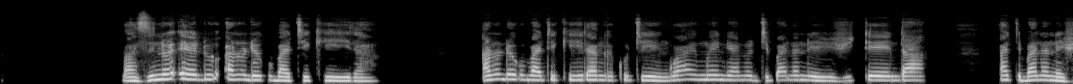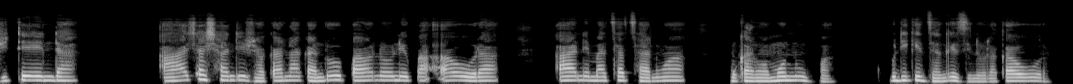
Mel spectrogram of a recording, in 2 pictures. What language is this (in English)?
Ndau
